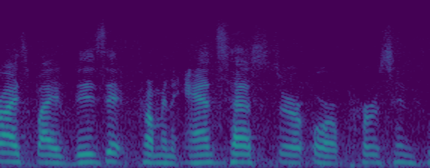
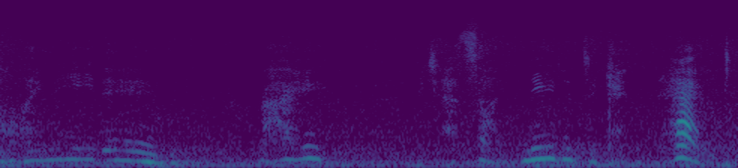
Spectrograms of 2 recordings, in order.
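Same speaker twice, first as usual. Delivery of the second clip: softer, whispered confession; 4 semitones higher, 12 dB quieter than usual. Real, not acted. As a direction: breathe it out as a whisper, moved. Tender memory of needing connection.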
